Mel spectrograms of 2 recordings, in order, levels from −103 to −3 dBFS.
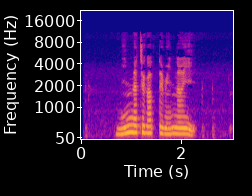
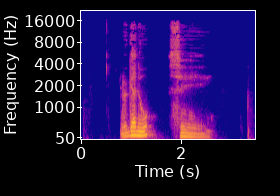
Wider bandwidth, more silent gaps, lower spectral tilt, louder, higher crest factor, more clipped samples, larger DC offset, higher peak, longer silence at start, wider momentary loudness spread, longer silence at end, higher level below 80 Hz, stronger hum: second, 10.5 kHz vs 16 kHz; neither; about the same, -6.5 dB/octave vs -7 dB/octave; about the same, -24 LUFS vs -26 LUFS; about the same, 18 dB vs 20 dB; neither; neither; about the same, -8 dBFS vs -10 dBFS; about the same, 0.7 s vs 0.8 s; second, 9 LU vs 19 LU; about the same, 0.8 s vs 0.9 s; second, -66 dBFS vs -56 dBFS; neither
